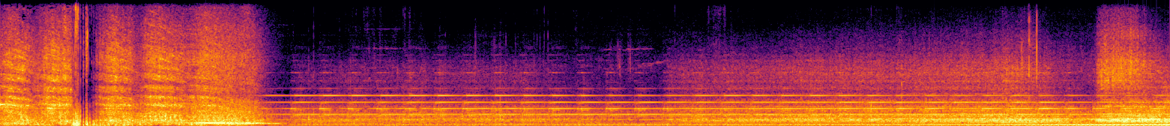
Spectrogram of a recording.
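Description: A COASTER commuter train rushing past close by, its wheels clattering, for the first few seconds. Then a train horn sounds steadily while a diesel locomotive's low engine hum grows louder as it approaches, with a louder horn blast near the end.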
